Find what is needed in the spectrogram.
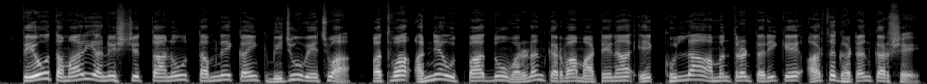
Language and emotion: Gujarati, neutral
